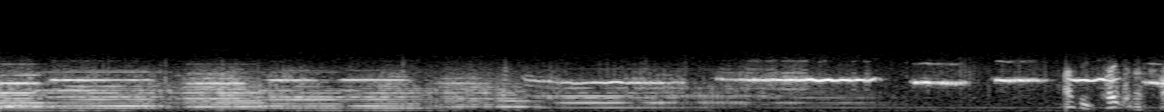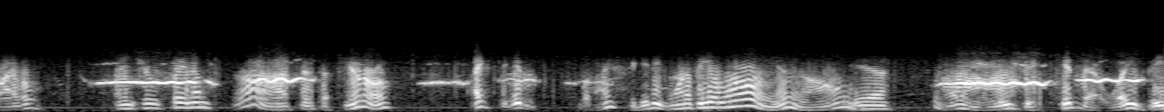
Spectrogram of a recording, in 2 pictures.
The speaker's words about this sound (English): where's that fire engine going? I don't know.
